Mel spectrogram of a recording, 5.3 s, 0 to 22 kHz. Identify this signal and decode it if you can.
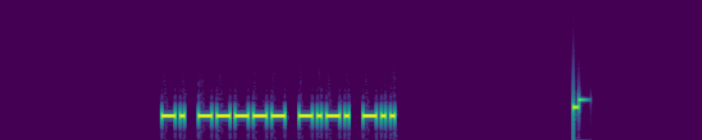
Morse code, heard as a keyed tone, about 36 wpm, 700 Hz. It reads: N0CD
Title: USA Call Signs - 4 Characters - 3x Character Spacing - 35wpm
